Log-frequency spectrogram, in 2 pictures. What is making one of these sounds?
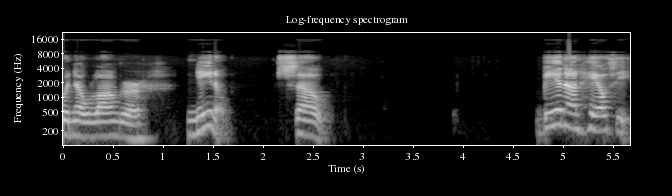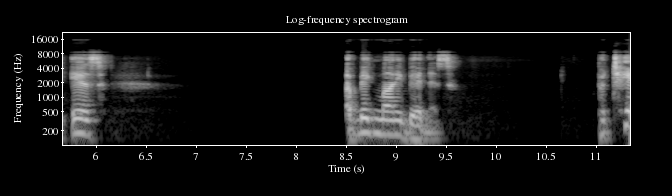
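A middle-aged woman speaks calmly in short bursts into a close microphone, with pauses between phrases.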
